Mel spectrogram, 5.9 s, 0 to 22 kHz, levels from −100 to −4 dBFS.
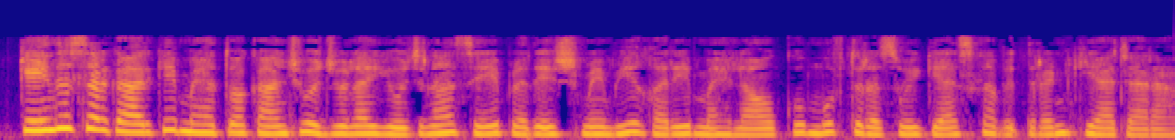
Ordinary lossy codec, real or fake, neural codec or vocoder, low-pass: none; real; none; 7.2 kHz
